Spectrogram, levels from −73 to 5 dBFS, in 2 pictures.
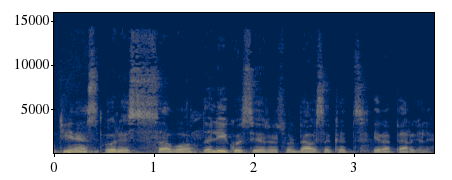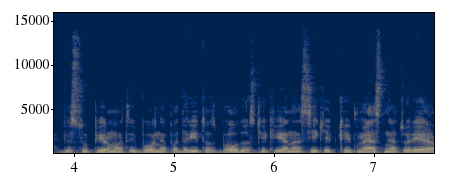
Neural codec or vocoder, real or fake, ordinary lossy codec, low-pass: none; real; MP3, 64 kbps; 14.4 kHz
